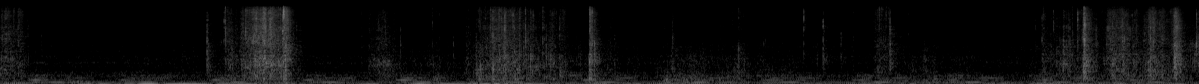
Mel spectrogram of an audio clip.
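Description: Rustling, crinkling and scratching sounds in a small room, with no animal voice heard.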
